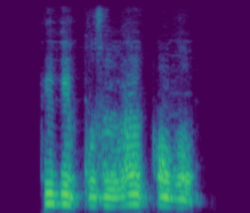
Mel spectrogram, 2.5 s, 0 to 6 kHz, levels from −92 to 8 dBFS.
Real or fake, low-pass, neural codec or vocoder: fake; 5.4 kHz; codec, 44.1 kHz, 1.7 kbps, Pupu-Codec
